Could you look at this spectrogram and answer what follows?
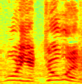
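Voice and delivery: loud, high mock confrontation; retold outraged shout. Owner confronting the stranger outside his house, imitated outraged shout. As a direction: demand it like an outraged farmer.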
